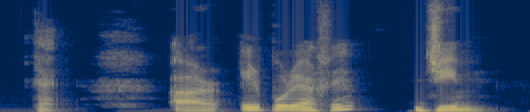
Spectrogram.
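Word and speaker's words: جيم: হ্যাঁ, আর এরপরে আসে জিম। জিম একটু শক্ত হবে, জিম, জিমের নিচে কিন্তু এক নোকতা।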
